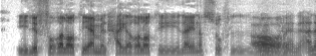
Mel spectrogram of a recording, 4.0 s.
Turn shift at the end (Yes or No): Yes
